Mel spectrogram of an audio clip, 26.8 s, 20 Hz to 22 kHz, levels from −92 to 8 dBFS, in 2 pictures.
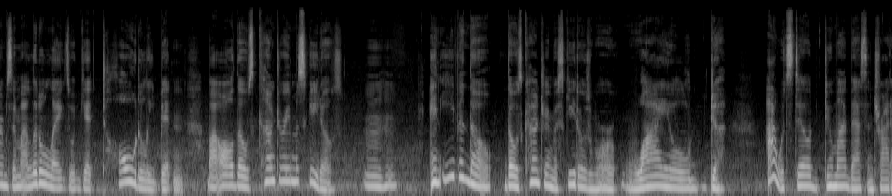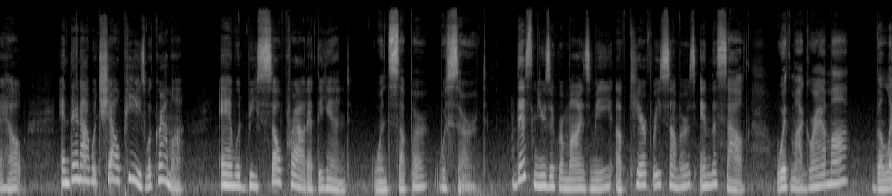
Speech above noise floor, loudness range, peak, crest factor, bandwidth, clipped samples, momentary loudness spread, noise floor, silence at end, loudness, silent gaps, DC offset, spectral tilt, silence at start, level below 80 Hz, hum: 26 dB; 3 LU; -12 dBFS; 16 dB; 18 kHz; under 0.1%; 9 LU; -52 dBFS; 0 s; -27 LUFS; none; under 0.1%; -6.5 dB/octave; 0 s; -56 dBFS; none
